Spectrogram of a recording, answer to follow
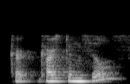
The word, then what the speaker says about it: Karsten Silz: all right first up we have carson sills i uh pronounce it correctly yep great all right um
